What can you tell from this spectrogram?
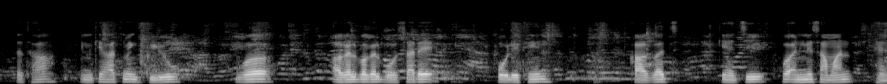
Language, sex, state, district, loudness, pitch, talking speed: Hindi, male, Bihar, Lakhisarai, -19 LUFS, 120 Hz, 120 wpm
